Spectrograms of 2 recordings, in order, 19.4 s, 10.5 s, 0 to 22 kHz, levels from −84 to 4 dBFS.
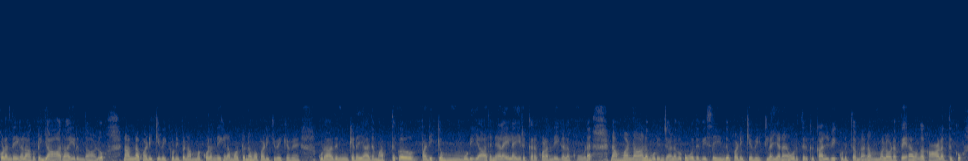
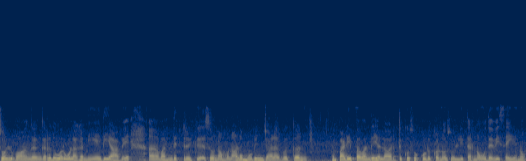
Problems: low volume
